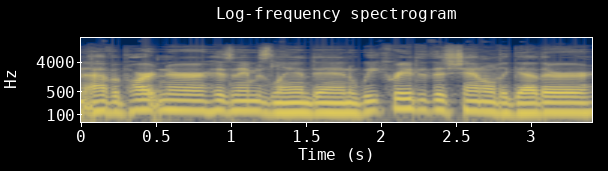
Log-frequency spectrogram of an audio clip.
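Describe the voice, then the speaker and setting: He has an American accent. The voice belongs to a man. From Houston, Texas. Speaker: vlogger, dentist. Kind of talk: casual vlog monologue.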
